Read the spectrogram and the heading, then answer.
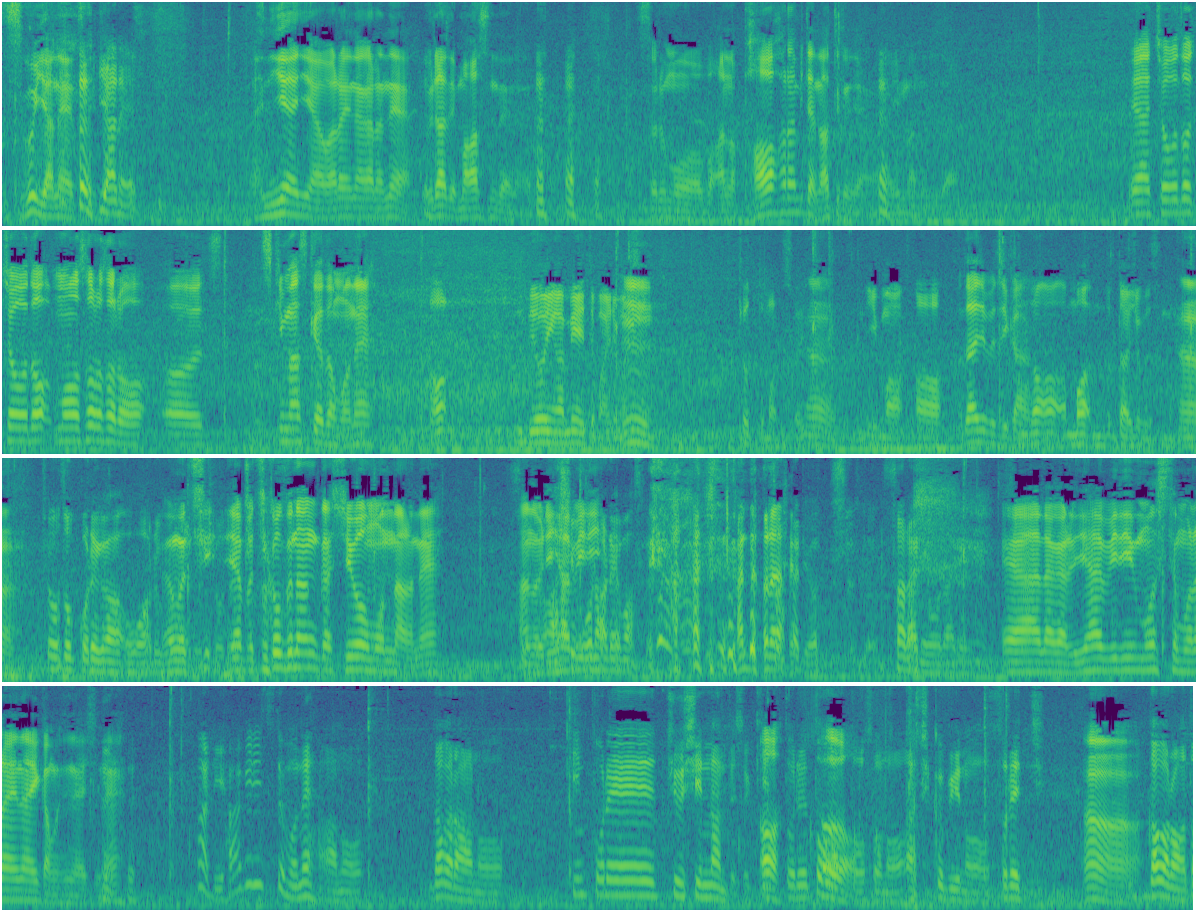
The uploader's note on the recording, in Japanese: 歩き収録。From Radiotalk。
